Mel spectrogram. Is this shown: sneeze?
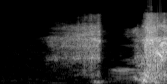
yes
